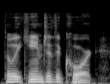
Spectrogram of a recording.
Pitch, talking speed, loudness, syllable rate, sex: 110 Hz, 325 wpm, -17 LUFS, 6.7 syllables/s, male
